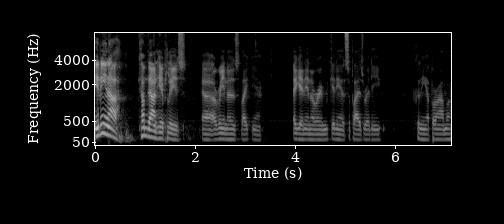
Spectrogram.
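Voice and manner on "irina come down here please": loud, full-voiced, booming yell. A narrator voices Ismark as he calls for Irina: yelling out. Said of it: "Ismark yells out".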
